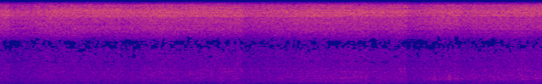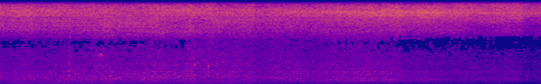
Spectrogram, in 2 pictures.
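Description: Steady high-pitched insect chorus with a low, steady rumble underneath.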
